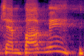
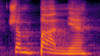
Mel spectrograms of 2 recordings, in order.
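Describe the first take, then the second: First: Champagne said as cham-POG-nee, with a laugh; mock mispronunciation. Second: Champagne said as sham-PAHN-yuh; corrected pronunciation. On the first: Joking that Aristotle sounds like this, champagne mispronounced as cham-pog-nee. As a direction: say champagne with a hard g and final nee. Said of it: "Aristotle sounds like a". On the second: Offering a more appropriate pronunciation, champagne as sham-pahn-yuh. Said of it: "actually more appropriate, uh, pronounce". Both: Shown as a demonstration.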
